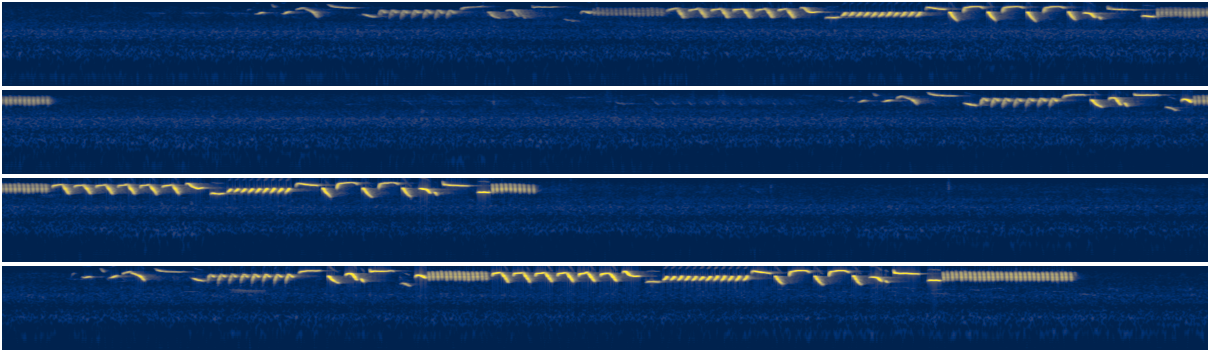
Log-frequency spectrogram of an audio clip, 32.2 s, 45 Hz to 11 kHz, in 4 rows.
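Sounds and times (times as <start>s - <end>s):
Eurasian wren singing: 1.6s - 8.4s, 13.8s - 19.6s, 24.6s - 31.3s.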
